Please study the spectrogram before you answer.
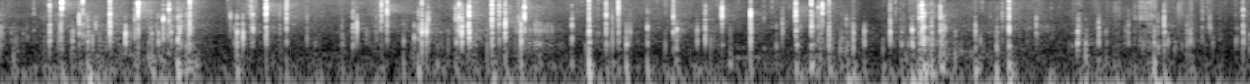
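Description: A clear plastic packaging wrapper is crinkled between both hands with long nails. The result is a continuous, dense run of bright, crackling crinkles with sharp, fast-decaying snaps.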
